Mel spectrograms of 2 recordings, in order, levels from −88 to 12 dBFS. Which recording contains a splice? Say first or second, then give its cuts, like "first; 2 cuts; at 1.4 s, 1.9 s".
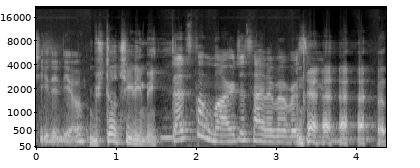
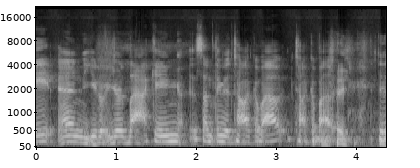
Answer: first; 1 cut; at 1.6 s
